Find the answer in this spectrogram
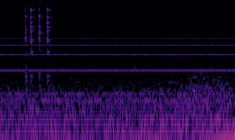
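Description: A computer mouse clicking faintly, a quick run of about four clicks a quarter of a second in.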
